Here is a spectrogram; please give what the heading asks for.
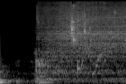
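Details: Toilet cistern after the stretched fill-valve washer is replaced with a new one and the water turned back on: a short quiet, then a steady, even rush of water refilling with no squeal or chatter. Normal cistern refill.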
